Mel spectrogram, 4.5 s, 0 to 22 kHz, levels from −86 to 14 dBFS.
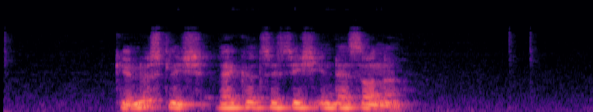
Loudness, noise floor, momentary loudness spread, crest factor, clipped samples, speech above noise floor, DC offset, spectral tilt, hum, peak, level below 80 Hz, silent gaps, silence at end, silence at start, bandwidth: -21 LUFS; -62 dBFS; 4 LU; 16 dB; under 0.1%; 43 dB; under 0.1%; -7 dB/octave; none; -6 dBFS; -50 dBFS; none; 1.4 s; 0.85 s; 7.6 kHz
